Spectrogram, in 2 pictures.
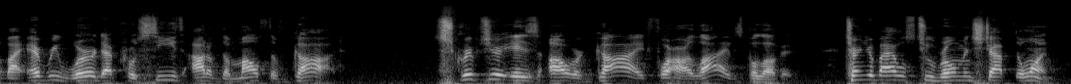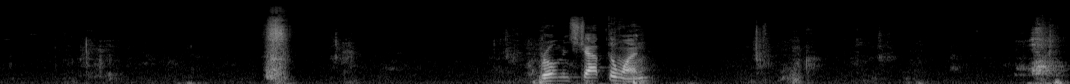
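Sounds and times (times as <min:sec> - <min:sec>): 
speech: 0:00.1 - 0:03.4, 0:04.4 - 0:10.6, 0:16.1 - 0:17.3
sharp explosive sneezes: 0:13.3 - 0:13.7, 0:20.8 - 0:21.4.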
